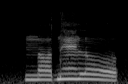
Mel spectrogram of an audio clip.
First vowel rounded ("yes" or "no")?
yes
